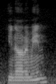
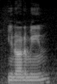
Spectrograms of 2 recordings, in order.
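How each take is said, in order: The two takes are said the same way.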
